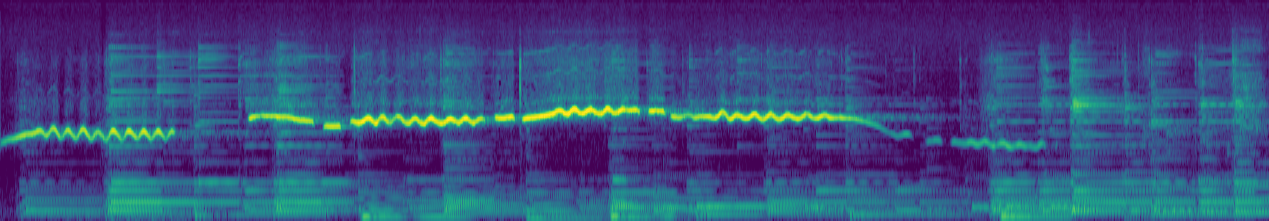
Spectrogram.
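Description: A clear, wavering whistled melody, the intro of a pop song being played, floats above a gentle band accompaniment of bass and chords, carrying the tune for several phrases before briefly fading at the end.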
